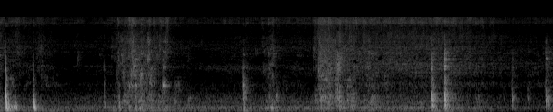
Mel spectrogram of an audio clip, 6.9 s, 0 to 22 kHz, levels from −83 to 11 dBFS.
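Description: An everyday sound recording carries plainly audible grainy, rough codec damage throughout, with nothing above 11.6 kHz. This likely comes from low-delay AAC compression (AAC-ELD) at a low rate near 32 kbps. Its short frames smear tonal detail into noise, unlike a clean low-pass cut.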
